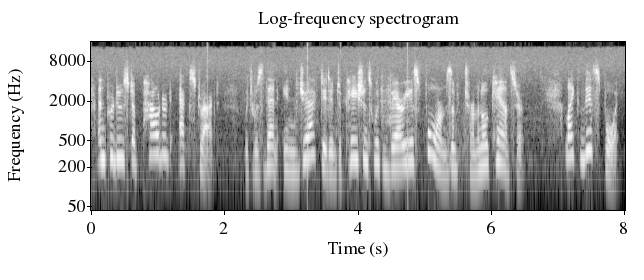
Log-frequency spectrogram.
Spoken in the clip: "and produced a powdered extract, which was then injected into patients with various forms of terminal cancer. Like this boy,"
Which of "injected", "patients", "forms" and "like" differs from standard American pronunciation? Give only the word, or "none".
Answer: none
